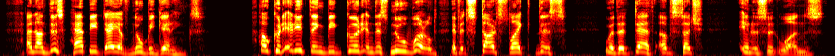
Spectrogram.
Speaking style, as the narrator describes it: Shem cried out

